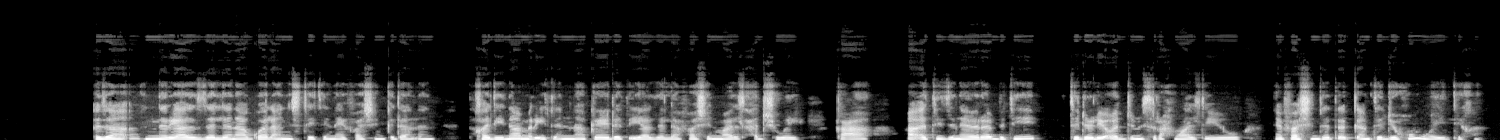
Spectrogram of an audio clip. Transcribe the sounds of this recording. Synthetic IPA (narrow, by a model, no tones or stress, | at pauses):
ʔɨzaɨnːɨɾiʔazɐlːɐnaɡʷalanɨst̪ʰet̪ʰinːajfaʃinkʰɨd̪anɨn | t̪ʰɐ̥xɐd̪inamɨɾʔit̪ʰuɨnːakʰajɛd̪ɐt̪ɨjːazɐlːafaʃinmalɐt̪ħad̪ɨʃwɔj | kʰaʕa | ʔaʔɨt̪ʰizɨnɐβɐɾɐbɨt̪ʰi | t̪ʰɨd̪ɐljɛʔʼɐd̪ːɨmsɨɾaħmalɐt̪ɨjːu | najfaʃint̪ʰɐt̪ʼɐkʼːɐmt̪ʰɨd̪ixumwɔjɨd̪ixɨn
